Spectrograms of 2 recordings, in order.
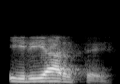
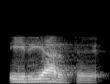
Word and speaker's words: Iriarte: So it's very the name is from Spain and pronunciation is Iriarte. It's a Oh, little. see, I did It's pretty from Spain. well. It's from Spain. Okay. It's Iriarte.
